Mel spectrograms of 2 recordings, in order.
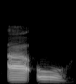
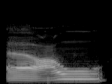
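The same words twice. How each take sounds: First: It has a sharp glottal stop like hamzah. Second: It is dragged with a throaty ain sound. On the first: The speaker calls it wrong. "jangan au. Kalau au itu berarti ada dua hamzah" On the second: The speaker calls it right. "Au dia agak diseret gitu"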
